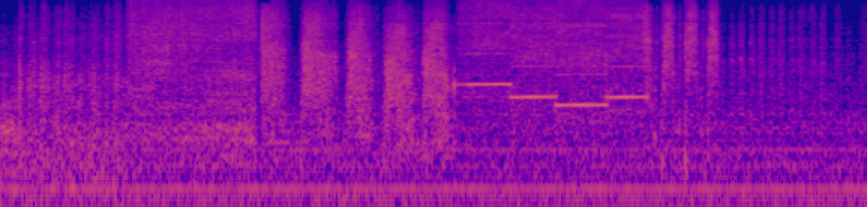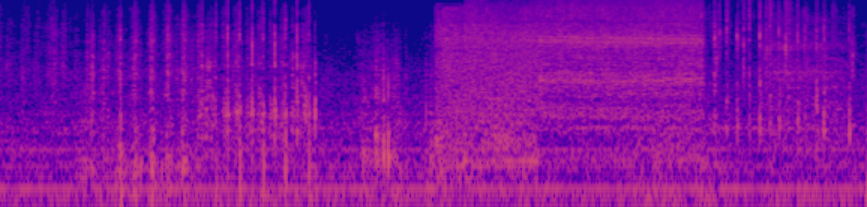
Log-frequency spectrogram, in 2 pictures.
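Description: Detailing brushes scrubbing foam-covered car interior surfaces, a door sill and a gear-shifter boot, in runs of short rubbing, scratching strokes over a steady low hum. About four seconds in, four short electronic beeps step down in pitch and back up.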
